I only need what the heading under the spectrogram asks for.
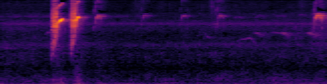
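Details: Energetic flowerpecker, the local pentis raja: a quick pair of sharp, very high chips followed by a fainter tick, silence, then another high note at the end.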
